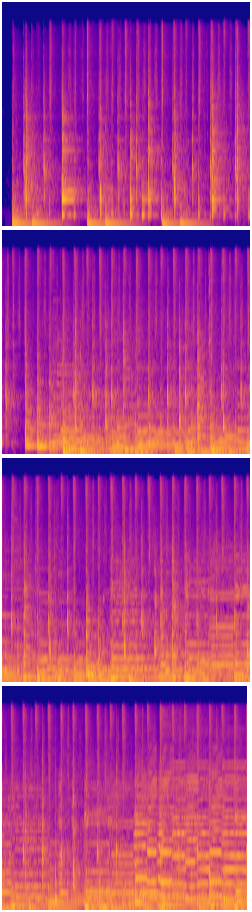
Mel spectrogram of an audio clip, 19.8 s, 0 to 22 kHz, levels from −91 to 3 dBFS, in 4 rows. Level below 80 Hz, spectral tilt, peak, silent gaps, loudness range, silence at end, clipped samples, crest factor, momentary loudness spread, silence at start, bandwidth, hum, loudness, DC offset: -28 dBFS; -6 dB/octave; 0 dBFS; none; 7 LU; 0 s; under 0.1%; 18 dB; 10 LU; 0.2 s; 15.5 kHz; none; -20 LUFS; under 0.1%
